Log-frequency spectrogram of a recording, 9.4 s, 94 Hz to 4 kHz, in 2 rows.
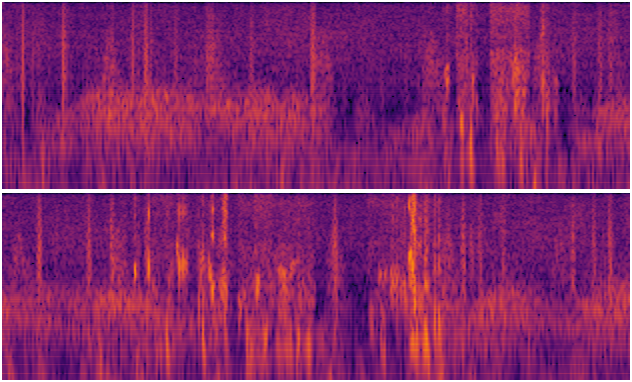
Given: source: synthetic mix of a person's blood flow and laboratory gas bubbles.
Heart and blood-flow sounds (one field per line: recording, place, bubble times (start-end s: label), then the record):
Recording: Doppler ultrasound of blood flow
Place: subclavian vein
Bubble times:
3.29-3.56 s: bubbles
3.65-3.95 s: bubbles
4.03-4.19 s: bubbles
5.67-5.74 s: bubbles
5.77-6.40 s: bubbles
6.47-7.06 s: bubbles
7.44-8.02 s: bubbles
From the record:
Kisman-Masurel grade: 223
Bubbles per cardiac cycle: several, 3 to 8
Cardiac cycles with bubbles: 10 to 50%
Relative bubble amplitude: loud (0.450 to 0.775)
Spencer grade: 2 (many but less than half of the cardiac periods contain bubble signals, singularly or in groups)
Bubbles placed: anywhere in the cardiac cycle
